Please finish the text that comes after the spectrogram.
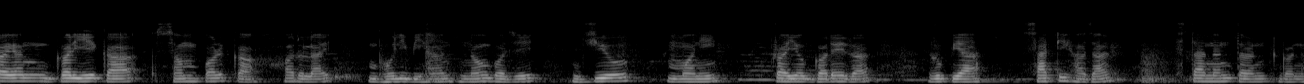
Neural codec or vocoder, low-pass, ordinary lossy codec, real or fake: none; 7.2 kHz; MP3, 48 kbps; real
